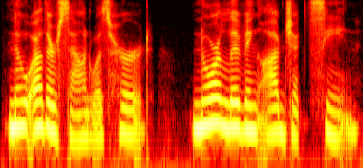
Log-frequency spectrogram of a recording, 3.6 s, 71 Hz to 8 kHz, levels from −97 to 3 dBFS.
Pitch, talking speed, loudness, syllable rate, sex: 205 Hz, 150 wpm, -15 LUFS, 3.9 syllables/s, female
